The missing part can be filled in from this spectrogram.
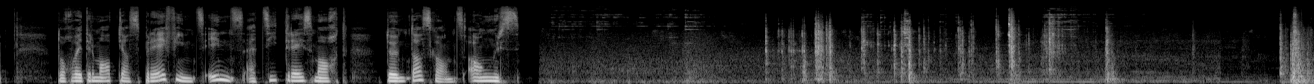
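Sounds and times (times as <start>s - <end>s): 
speech: 0.6s - 5.6s
keys jangling at the front door of an old family house: 5.4s - 11.1s
front door lock clicking and clunking as it is unlocked: 7.6s - 12.1s, 12.8s - 13.1s.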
